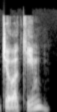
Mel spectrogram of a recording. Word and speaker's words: Joachim: So by friends, I'm really called Joachim, but that's...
